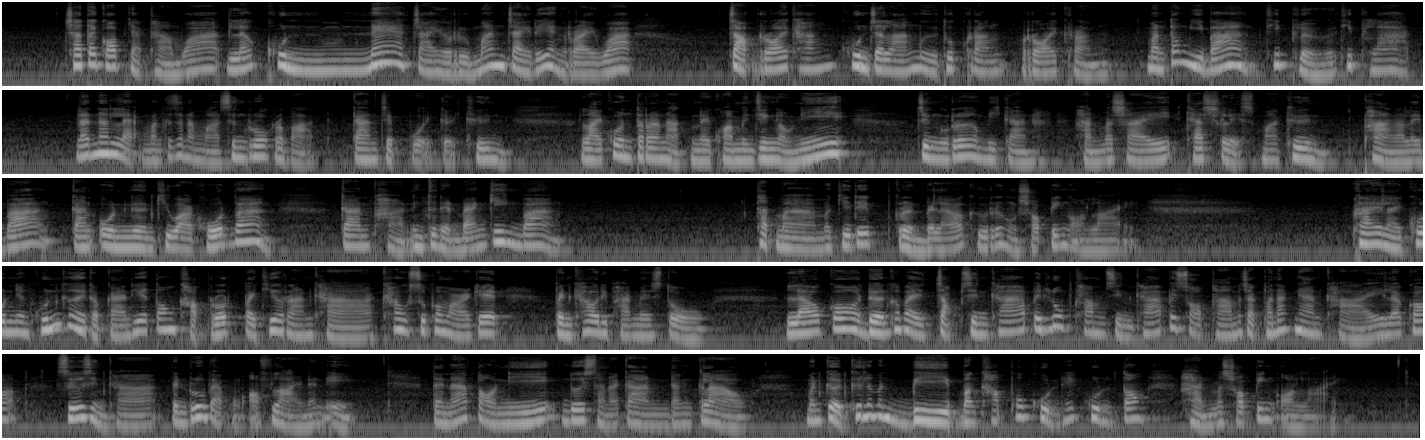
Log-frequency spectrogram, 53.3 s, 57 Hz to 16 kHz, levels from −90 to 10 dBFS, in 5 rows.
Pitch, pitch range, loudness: 165 Hz, 140-195 Hz, -34 LUFS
